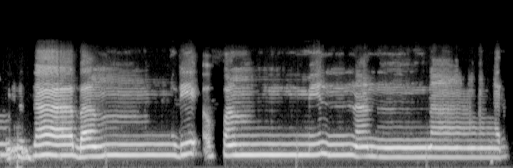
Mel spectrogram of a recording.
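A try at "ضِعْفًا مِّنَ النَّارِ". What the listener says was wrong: jangan min, jangan min, minan, langsung minan.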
